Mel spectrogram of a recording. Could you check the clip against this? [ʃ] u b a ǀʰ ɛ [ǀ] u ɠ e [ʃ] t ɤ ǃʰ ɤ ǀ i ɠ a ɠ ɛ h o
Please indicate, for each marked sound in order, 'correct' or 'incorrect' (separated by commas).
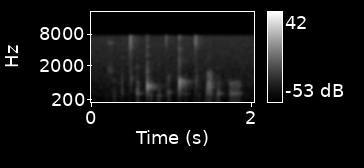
correct, incorrect, incorrect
